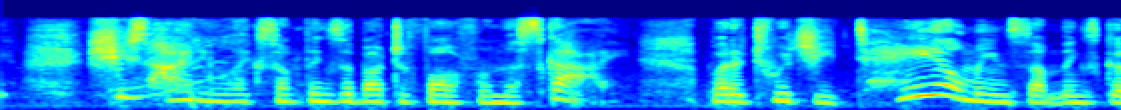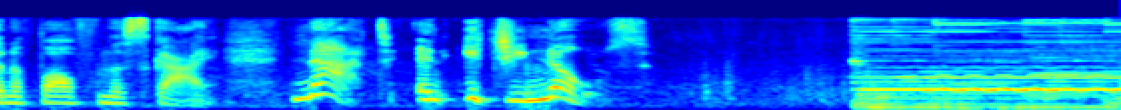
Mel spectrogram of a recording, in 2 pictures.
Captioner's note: humming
